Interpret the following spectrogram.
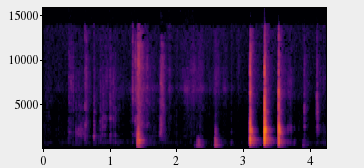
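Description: Tarot deck being shuffled by hand: scattered light clicks of cards, then three sharp taps close together near the end.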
